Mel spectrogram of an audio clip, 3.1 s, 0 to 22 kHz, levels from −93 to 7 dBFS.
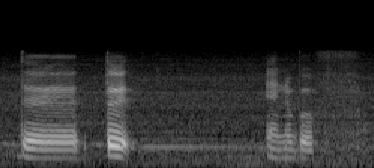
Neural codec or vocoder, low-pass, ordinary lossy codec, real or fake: none; 7.2 kHz; none; real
